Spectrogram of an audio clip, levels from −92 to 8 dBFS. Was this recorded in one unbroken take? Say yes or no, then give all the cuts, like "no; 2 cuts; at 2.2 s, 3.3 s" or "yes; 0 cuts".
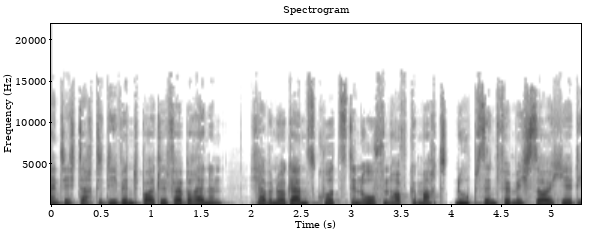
no; 1 cut; at 4.0 s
